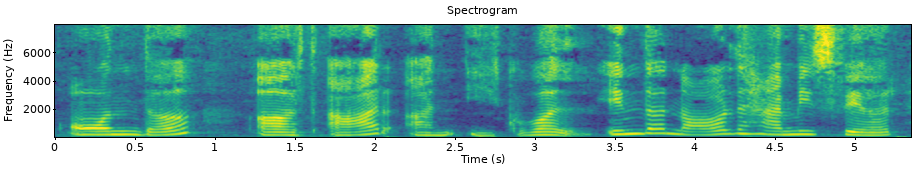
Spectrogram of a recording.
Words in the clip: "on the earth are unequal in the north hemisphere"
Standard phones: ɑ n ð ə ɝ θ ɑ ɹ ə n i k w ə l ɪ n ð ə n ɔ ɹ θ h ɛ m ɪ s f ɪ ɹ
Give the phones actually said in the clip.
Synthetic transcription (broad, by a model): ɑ n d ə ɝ t ɑ ɹ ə n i k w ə l ɪ n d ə n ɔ ɹ t h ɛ m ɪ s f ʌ ɹ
